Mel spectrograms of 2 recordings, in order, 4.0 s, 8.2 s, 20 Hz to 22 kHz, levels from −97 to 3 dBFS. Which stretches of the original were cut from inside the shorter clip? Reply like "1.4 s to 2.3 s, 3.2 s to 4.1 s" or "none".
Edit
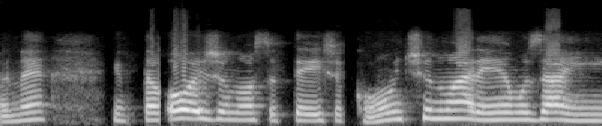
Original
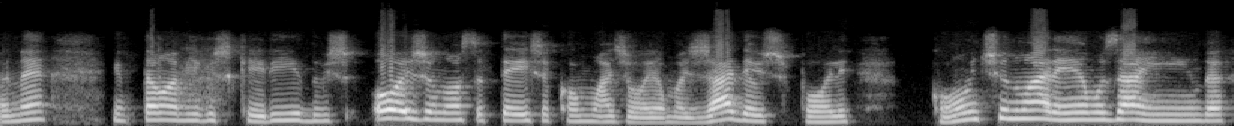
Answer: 1.1 s to 2.4 s, 3.7 s to 6.1 s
